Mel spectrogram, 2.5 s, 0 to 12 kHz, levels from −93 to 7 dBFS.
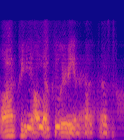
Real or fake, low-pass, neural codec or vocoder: fake; 7.2 kHz; codec, 16 kHz, 0.5 kbps, FreqCodec, smaller model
